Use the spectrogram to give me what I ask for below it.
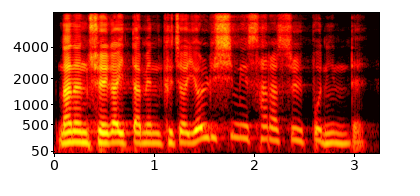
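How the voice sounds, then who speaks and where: Male pastor, high gravelly voice, passionate sermon with soft whispered asides. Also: a little fast. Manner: impassioned preaching, swinging between loud appeals and hushed whispers. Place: church sanctuary.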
